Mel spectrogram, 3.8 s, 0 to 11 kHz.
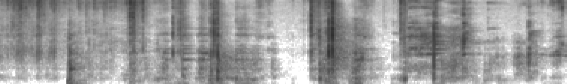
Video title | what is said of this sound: Съели за 10 минут! Домашние Турецкие Бёреки с картофельной начинкой! Узбекская Самса | Sentite che croccantezza? Gli strati sono incredibilmente croccanti all'esterno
